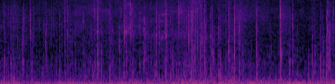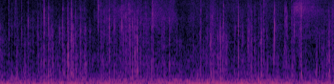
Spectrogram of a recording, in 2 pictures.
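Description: Long manicured nails scratch and tap across a wide padded hair headband fully covered in small plastic faux pearl beads, held up in one hand. The result is a dense, continuous stream of quick, bright clicks and crinkly rattles over a steady low hum.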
